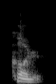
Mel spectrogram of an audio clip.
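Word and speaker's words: כל: Vous avez un kamatz sous le kaf, et kol, tout le monde prononce kol.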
